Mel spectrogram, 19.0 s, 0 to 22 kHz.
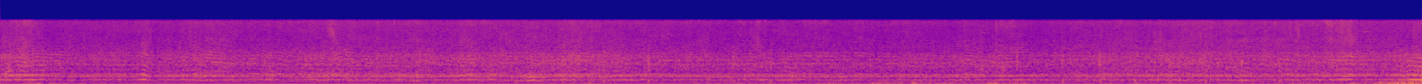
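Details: Spring at the mouth of a bee basket, 29 March 2014, honey bees bringing in pollen: continuous low, even droning of a crowd of bees, unbroken for the whole stretch, with faint higher flickers of passing wings.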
